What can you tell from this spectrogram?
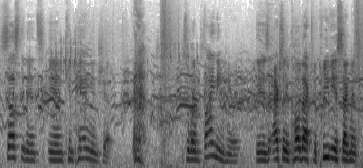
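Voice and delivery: high, strained comic persona voice; high character voice. Acted. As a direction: squeak it out like a cartoon castaway. High put-on voice held.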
